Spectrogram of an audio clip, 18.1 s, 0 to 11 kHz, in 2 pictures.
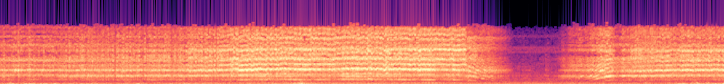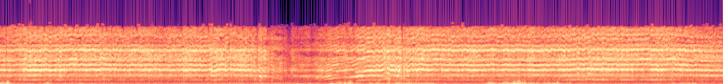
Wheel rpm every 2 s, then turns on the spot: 160, 160, 150, 70, 160, 160, 120, 160, 170.
none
